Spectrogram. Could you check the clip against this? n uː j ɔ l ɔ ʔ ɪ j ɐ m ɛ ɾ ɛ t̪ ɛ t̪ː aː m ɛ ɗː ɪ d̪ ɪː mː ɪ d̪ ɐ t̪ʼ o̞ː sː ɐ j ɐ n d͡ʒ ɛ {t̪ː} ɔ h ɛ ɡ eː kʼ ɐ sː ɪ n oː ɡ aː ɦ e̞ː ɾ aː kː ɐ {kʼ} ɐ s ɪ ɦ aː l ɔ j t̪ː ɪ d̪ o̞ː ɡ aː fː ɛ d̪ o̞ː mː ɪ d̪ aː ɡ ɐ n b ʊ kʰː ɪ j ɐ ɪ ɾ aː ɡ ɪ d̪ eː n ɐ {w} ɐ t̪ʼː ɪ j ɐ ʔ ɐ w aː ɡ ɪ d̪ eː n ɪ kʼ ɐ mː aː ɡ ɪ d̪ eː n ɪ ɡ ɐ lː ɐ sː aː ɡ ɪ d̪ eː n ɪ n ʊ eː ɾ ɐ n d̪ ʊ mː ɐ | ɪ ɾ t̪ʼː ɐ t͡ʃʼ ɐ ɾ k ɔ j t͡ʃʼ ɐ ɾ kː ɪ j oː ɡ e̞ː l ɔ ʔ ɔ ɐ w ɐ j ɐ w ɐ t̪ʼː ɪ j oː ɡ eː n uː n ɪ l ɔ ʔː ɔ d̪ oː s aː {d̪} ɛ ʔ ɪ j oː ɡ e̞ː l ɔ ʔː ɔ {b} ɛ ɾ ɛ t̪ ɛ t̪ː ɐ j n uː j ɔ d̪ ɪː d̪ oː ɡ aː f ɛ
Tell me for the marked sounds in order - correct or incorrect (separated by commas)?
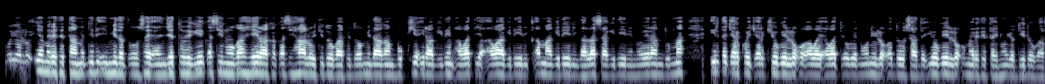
correct, correct, correct, correct, incorrect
